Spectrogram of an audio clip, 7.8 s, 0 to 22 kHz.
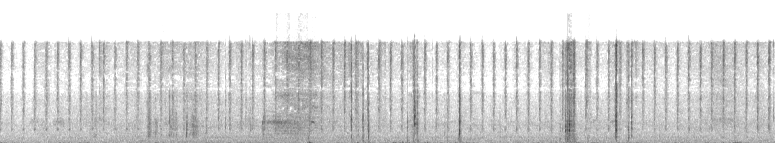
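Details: Honda Civic (2008–2010) after engine replacement: starter clicks and turns over in uneven bursts but engine never catches; crank no start caused by disconnected engine ground strap.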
